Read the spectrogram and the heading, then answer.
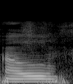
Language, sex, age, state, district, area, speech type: Odia, male, 18-30, Odisha, Malkangiri, urban, spontaneous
